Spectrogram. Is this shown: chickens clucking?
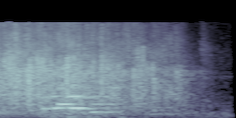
no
